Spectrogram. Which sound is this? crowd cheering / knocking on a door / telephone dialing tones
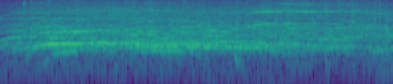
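crowd cheering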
